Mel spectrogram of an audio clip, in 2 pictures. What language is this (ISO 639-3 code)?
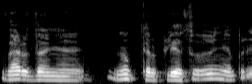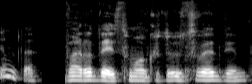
lit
